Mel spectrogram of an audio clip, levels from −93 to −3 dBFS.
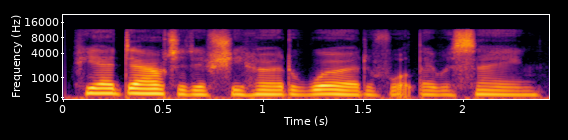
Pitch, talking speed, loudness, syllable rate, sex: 165 Hz, 295 wpm, -18 LUFS, 6.4 syllables/s, female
